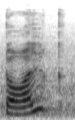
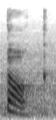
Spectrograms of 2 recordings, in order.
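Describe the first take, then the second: First: The L sound is pronounced in the word. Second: The L sound is left out of the word. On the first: The speaker calls it wrong. "we don't say talk" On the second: The speaker calls it right. "we say talk. ... L is silent"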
